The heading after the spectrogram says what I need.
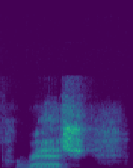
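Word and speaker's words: כורש: a Strong's Concordance the word here cores or pronounced koresh typically is translated as Cyrus throughout the Bible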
